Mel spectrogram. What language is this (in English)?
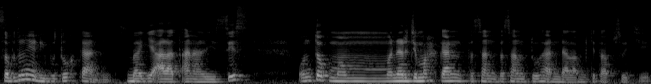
Indonesian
